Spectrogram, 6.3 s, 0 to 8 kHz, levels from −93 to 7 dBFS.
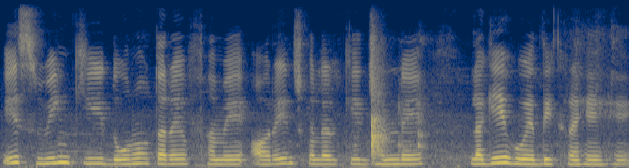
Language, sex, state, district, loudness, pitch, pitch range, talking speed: Hindi, female, Madhya Pradesh, Dhar, -17 LUFS, 220 Hz, 210-235 Hz, 145 wpm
